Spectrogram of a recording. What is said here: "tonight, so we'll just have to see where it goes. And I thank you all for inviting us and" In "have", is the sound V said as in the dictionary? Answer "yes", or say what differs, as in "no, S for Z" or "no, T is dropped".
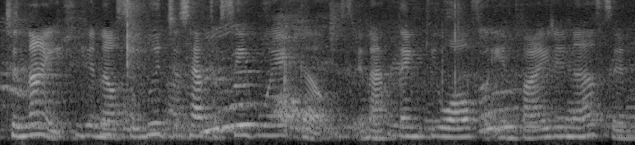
no, F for V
